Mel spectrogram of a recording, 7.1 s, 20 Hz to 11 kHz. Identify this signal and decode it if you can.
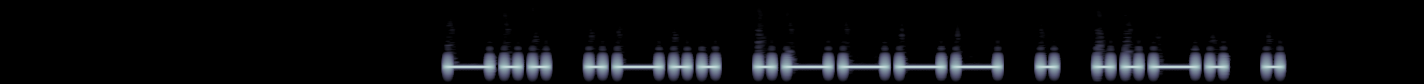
Morse code, heard as a keyed tone, about 17 wpm, 700 Hz. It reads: DL1EFE
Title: DXCC-100 Call Signs - 6 Characters - Repeated 2x - 17wpm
